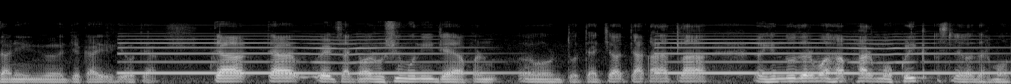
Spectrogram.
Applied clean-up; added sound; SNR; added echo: none; Wind instrument, woodwind instrument; 2 dB; none.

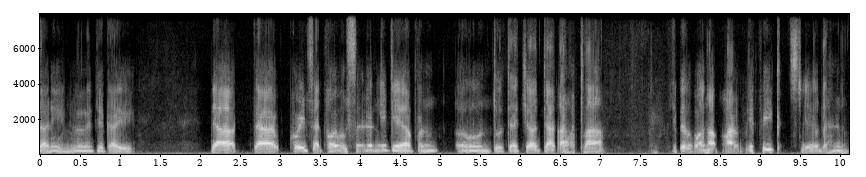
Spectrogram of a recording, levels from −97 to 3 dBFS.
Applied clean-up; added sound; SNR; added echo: neural diffusion model UNIVERSE++.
